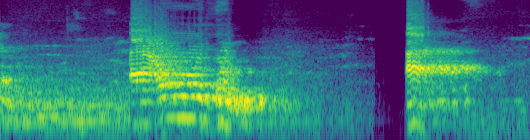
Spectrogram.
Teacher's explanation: ain itu keluarnya di mana tenggorokan bagian tengah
